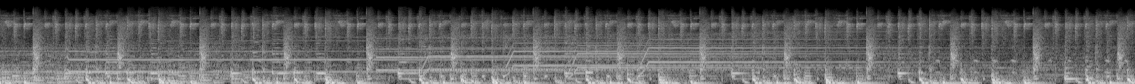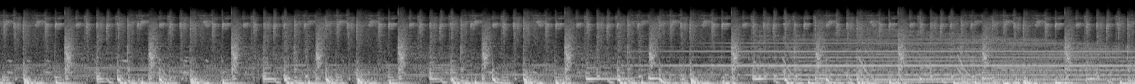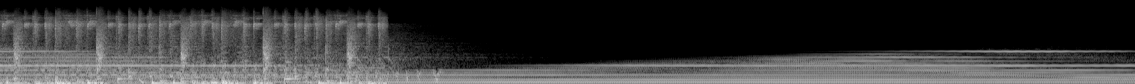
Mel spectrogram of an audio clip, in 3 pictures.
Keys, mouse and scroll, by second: 1.8 click, 4.6-5.8 scroll down 1, 5.8-7.8 scroll up 1, 8.0 click, 8.8 ctrl+a, 9.8 click, 10.9-11.9 scroll down 1, 12.1 click, 15.6-15.9 drag, 17.8-19.5 drag, 21.1 alt+scroll down 1, 21.4 alt+click, 21.8 alt+scroll up 1, 22.3-24.3 drag, 24.9-25.6 drag, 27.8 ctrl+a, 28.8-29.2 click, 29.6 Tab, 31.1 click, 31.7-32.8 typing.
